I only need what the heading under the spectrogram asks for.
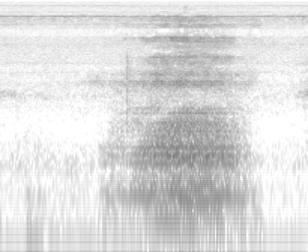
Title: Dogue de Bordeaux - Black belt in karate or blue socks in snoring 💤 🥋🤠😂🔊📢?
